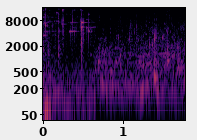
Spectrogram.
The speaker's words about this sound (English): He could hear the squealing of brakes, the crunch of metal, of glass and bone.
